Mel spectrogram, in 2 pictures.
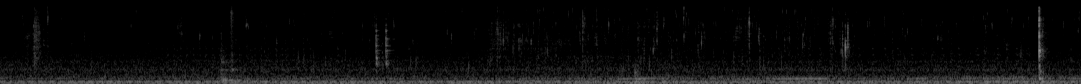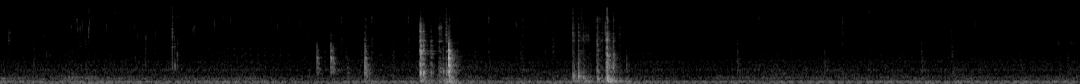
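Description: Spinach being stirred into a pot of hot soup broth with a metal spoon: soft wet sloshing of leaves and liquid, with a few sharp clinks of the spoon against the steel pot, loudest in a cluster about two-thirds of the way in, over a steady low hum.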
